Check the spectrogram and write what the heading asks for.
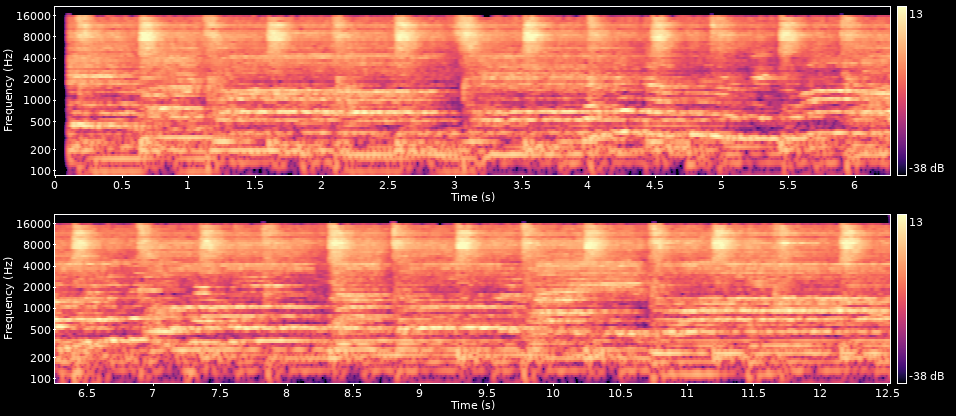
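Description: A roomful of people singing a song together, with hand clapping keeping a steady beat about twice a second.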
